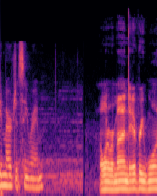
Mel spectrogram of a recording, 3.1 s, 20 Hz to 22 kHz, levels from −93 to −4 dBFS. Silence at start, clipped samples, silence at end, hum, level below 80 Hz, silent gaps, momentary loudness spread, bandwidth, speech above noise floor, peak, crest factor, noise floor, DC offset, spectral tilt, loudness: 0 s; under 0.1%; 0 s; none; -54 dBFS; none; 19 LU; 18 kHz; 25 dB; -4 dBFS; 16 dB; -44 dBFS; under 0.1%; -6 dB/octave; -19 LUFS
